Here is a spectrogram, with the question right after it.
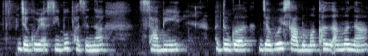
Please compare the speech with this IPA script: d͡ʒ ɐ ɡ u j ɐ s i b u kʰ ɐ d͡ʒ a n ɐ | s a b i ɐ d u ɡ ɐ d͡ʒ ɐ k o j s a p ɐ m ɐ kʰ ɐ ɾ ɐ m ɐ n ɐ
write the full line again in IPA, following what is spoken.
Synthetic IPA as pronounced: d͡ʒ ɐ ɡ o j ɐ s i b u pʰ ɐ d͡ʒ ɐ n ɐ | s a b i ɐ d u ɡ ɐ d͡ʒ ɐ ɡ o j s a b ɐ m ɐ kʰ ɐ l ɐ m ɐ n ɐ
